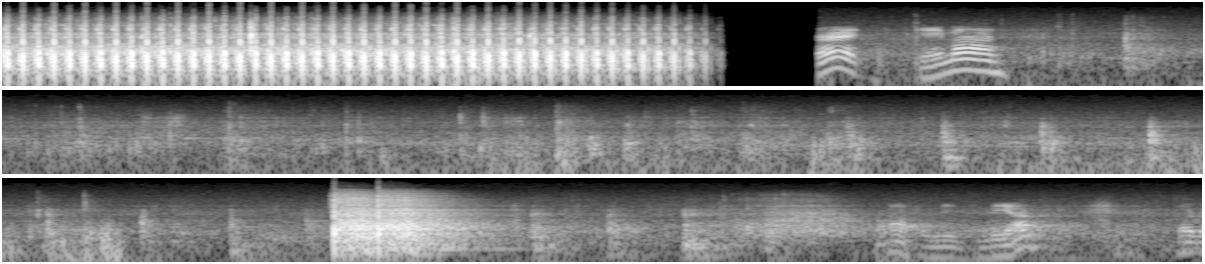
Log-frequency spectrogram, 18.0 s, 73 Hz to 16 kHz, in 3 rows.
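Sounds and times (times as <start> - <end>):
paintball marker rapid popping: 0.0 - 3.6.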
